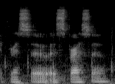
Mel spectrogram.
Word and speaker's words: espresso: Espresso? Yes, and Shut you up. pronounce it espresso when it's wrong. Espresso. No, it's espresso. Espresso. There's no X.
